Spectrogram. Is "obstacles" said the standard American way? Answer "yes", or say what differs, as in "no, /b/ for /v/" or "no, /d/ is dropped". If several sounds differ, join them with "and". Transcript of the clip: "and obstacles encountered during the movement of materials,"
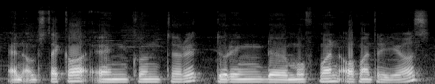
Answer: no, /z/ is dropped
